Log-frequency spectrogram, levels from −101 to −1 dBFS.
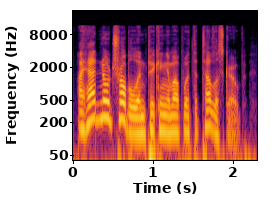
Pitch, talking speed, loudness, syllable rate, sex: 160 Hz, 285 wpm, -17 LUFS, 7.7 syllables/s, male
